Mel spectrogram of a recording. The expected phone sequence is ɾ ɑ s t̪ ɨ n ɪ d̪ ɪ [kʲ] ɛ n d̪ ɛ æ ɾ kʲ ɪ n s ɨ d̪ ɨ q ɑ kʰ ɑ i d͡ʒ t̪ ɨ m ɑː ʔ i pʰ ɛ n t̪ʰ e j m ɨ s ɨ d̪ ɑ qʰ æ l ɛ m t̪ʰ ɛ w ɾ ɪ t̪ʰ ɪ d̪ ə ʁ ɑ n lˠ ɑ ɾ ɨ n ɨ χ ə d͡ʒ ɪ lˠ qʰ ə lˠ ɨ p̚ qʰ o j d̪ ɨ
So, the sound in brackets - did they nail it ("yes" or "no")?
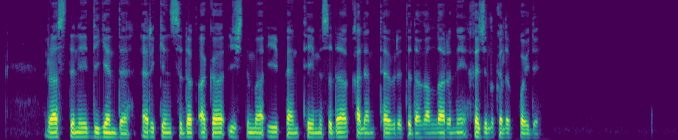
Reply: no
